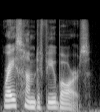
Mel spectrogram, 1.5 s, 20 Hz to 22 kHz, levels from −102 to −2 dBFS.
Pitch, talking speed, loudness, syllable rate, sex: 145 Hz, 200 wpm, -20 LUFS, 5.4 syllables/s, female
